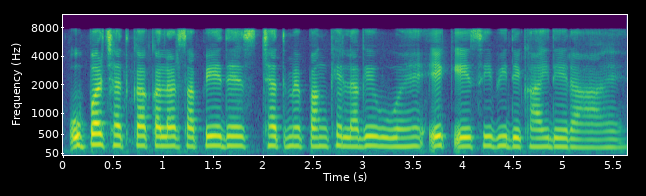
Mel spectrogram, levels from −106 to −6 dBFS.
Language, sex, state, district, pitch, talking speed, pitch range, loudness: Hindi, female, Madhya Pradesh, Bhopal, 220 Hz, 200 wpm, 210-225 Hz, -18 LUFS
